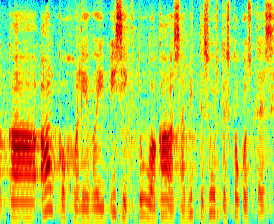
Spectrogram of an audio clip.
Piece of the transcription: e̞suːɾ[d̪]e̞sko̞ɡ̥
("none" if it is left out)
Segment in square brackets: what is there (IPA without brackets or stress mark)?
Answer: t̪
